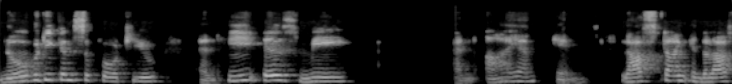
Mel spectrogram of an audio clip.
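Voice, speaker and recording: Speaking at a fairly slow pace, a woman at medium pitch has a dark, mellow tone and very wide pitch swings. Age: 70s. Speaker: devotee giving testimony. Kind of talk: testimony.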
